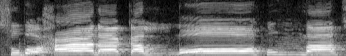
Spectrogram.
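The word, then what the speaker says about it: سبحانك اللهم: দিয়ে বুঝেন সুবহানা কালুম্মা দুটো একসাথে বললে সুবহানাকা আল্লাহুম্মা সুবহানাকা আল্লাহুম্মা তারপর ওয়াবিহামদিকা ওয়াবিহামদিকা এখানে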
